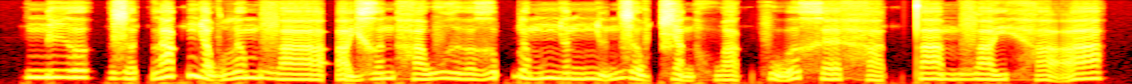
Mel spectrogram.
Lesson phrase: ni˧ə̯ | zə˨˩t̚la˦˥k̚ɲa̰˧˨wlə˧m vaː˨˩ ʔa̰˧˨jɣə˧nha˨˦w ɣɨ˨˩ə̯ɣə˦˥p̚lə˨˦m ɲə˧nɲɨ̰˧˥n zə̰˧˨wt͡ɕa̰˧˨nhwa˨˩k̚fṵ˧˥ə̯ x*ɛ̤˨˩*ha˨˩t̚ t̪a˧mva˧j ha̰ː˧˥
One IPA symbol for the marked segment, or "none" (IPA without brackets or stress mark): ɛ˨˦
